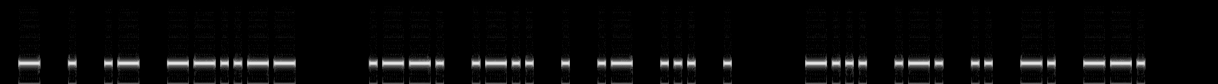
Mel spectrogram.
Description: Morse code, heard as a keyed tone, about 18 wpm, spaced as for 15 wpm, 1000 Hz. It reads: TEA, PLEASE BRING
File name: qotdfiles / 15wpm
